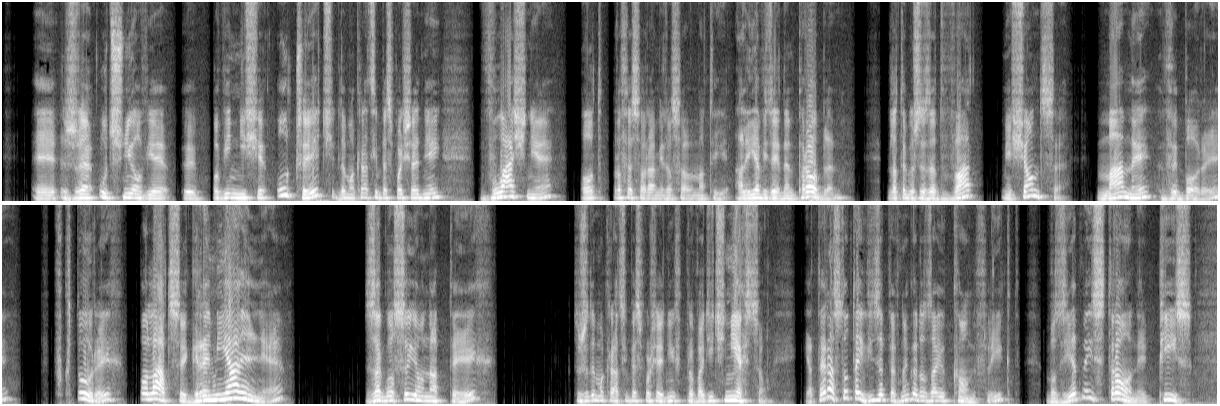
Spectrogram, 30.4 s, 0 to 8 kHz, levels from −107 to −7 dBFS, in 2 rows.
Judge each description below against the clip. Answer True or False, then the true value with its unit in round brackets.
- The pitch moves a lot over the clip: True (6.0 semitones)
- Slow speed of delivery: True (95 wpm)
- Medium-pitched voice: True (155 Hz)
